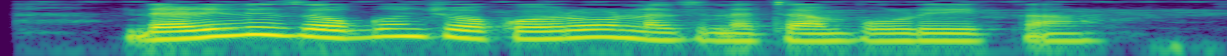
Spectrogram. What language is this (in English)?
Swahili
